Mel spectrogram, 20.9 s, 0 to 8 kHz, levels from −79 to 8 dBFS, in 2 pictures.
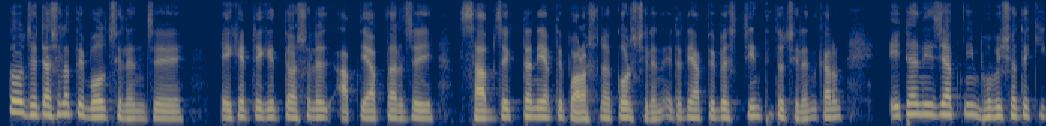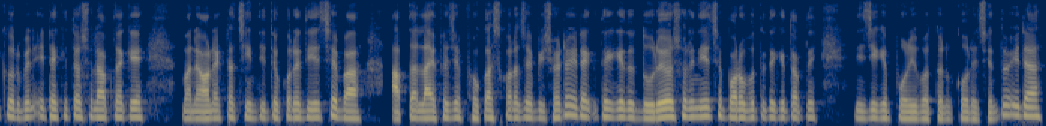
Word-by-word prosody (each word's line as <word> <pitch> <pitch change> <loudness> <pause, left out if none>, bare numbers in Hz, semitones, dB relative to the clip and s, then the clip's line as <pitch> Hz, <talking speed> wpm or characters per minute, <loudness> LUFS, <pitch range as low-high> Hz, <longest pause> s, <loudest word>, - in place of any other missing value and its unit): তো - - +8 0.2
যেটা 185 0 +3
আসলে 200 +3 0
আপনি 195 -1 +1
বলছিলেন 150 -4 +1 0.2
যে, 135 - +1 0.7
এক্ষেত্রে 145 +2 0
কিন্তু 145 +1 -2
আসলে 145 +2 -1 0.3
আপনি - - -5
আপনার 130 +1 -1
যেই 135 -1 +3 0.5
সাবজেক্ট 130 +3 +3
টা - - +5
নিয়ে 155 -1 +4
আপনি 145 +1 -3
পড়াশোনা 120 +3 +3
করছিলেন, 135 -4 +1
এটা 140 -2 -4
নিয়ে 145 -2 +3
আপনি 140 - -5
বেশ 145 -2 +3
চিন্তিত 165 +1 -3
ছিলেন। 125 -3 -2
কারণ 145 +2 +1 0.6
এটা 185 +4 +2
নিয়ে 195 -1 +2
যে - - +5
আপনি 195 - -7 0.2
ভবিষ্যতে 165 +2 +1
কি 170 - -9
করবেন, 145 -2 0
এটা 155 0 +1
কিন্তু 145 - -4
আসলে 145 +2 -2
আপনাকে 145 0 0 0.5
মানে 125 0 0
অনেকটা 130 +2 -1
চিন্তিত 135 -2 -4
করে 140 -1 +1
দিয়েছে। 140 +1 0
বা 130 - +7 0.5
আপনার 135 +3 -1
লাইফ 130 -1 +5
এ - - +1
যে 140 - +1
ফোকাস 130 0 0
করার 140 -1 -1
যে - - +3
বিষয়টা 140 +7 -1
এটার 160 -3 +1
থেকে 150 -1 +2
কিন্তু 145 -1 +2
দূরেও 135 +4 +6
সরিয়ে 155 -1 0
নিয়েছে। 160 +1 0
পরবর্তীতে 140 0 +1
কিন্তু 140 0 -2
আপনি 145 - -4 0.5
নিজেকে 130 +1 -1
পরিবর্তন 120 -1 0
করেছেন। 115 -2 -2
তো - - +2
এটা 170 -2 +4
140 Hz, 185 wpm, -25 LUFS, 130-155 Hz, 0.7 s, তো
